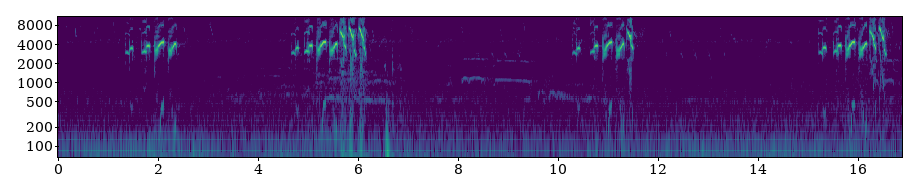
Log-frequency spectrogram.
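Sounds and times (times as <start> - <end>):
Yellow-bellied Seedeater singing tui-tui song: 1.0 - 2.6, 4.7 - 6.6, 10.3 - 11.7, 15.2 - 16.8.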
